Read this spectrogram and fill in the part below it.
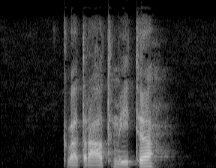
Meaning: square metre
- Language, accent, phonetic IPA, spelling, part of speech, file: German, Austria, [kvaˈdʁaːtˌmeːtɐ], Quadratmeter, noun, De-at-Quadratmeter.ogg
